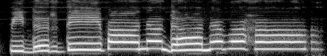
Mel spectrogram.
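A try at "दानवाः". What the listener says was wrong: ದಾನವಾಹ ದೀರ್ಘ ಇದೆ ವಾ.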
